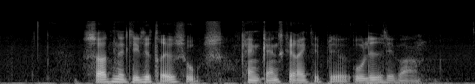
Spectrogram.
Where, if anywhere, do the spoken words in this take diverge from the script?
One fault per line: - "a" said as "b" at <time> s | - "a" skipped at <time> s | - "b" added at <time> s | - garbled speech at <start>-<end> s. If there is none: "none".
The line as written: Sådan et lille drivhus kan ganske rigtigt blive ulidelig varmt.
none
